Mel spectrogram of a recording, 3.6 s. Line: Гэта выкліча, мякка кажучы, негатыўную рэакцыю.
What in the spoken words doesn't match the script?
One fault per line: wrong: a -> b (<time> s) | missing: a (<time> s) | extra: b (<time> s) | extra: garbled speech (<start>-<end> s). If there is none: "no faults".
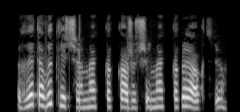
wrong: негатыўную -> мякка (2.3 s)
